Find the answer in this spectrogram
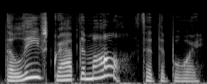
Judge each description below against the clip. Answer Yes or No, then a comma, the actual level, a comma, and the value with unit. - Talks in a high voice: Yes, high, 230 Hz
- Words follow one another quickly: Yes, fast, 230 wpm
